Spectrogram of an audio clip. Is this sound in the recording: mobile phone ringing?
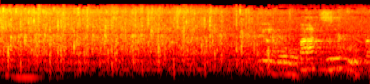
no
